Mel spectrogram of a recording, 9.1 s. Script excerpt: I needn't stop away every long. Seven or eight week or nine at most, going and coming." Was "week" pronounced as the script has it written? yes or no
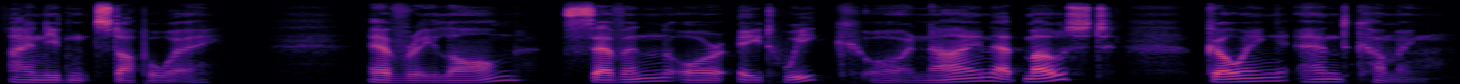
yes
